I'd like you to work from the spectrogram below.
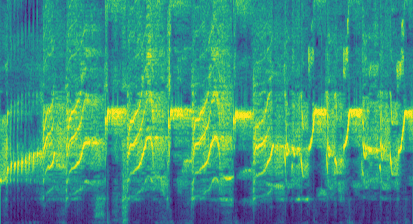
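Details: Loud continuous song of a white-rumped shama used to lure other birds, a dense run of high whistled notes, trills and quick upward slurs without pause.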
